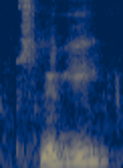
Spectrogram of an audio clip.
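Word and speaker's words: Snowgies: these called snookies Snuggies it rhymes with Boogie so snooky they're basically what happens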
